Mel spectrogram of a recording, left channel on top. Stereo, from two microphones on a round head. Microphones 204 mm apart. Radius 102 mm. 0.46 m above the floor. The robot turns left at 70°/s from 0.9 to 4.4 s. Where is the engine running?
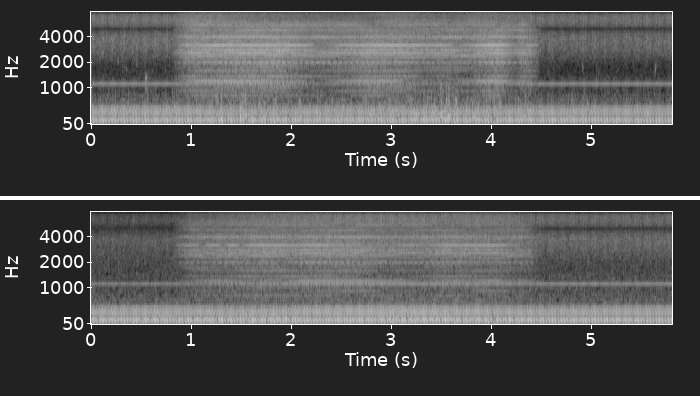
50° left; by 5.8 s 165° left.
